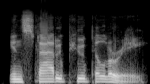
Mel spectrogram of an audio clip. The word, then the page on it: in statu pupillari: American English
